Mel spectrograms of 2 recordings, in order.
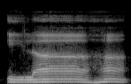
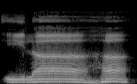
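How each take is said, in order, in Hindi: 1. शब्द के आख़िर में अंतिम 'ha' अक्षर है। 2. शब्द के आख़िर में अंतिम 'ha' अक्षर है।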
